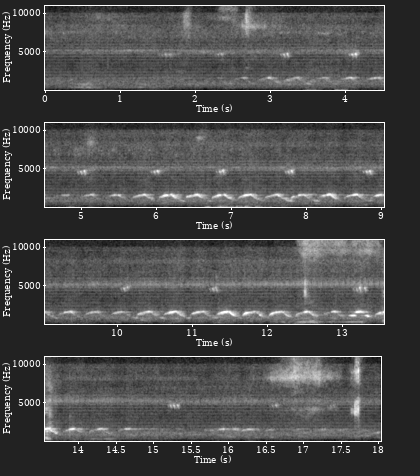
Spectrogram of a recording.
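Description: A bird calling a long, fast series of whistled down-slurred notes, about four a second, that starts a few seconds in and stops near the end. Faint insect chirping runs behind it.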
